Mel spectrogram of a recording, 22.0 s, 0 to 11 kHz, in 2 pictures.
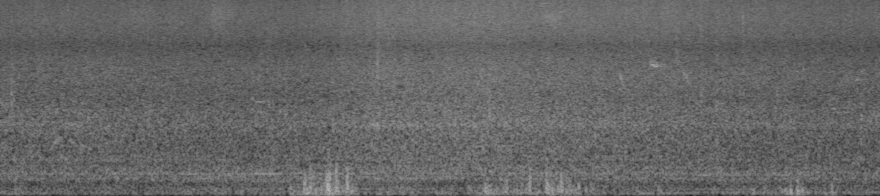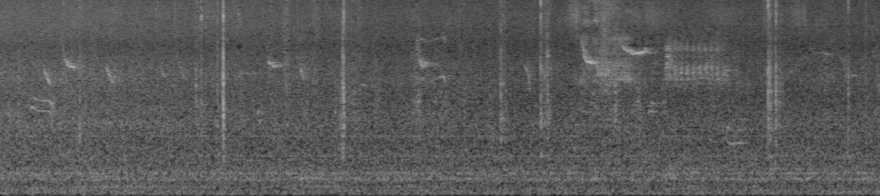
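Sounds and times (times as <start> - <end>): wind hiss: 0.0 - 21.3
small birds chirping: 7.7 - 8.8, 10.4 - 20.3.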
